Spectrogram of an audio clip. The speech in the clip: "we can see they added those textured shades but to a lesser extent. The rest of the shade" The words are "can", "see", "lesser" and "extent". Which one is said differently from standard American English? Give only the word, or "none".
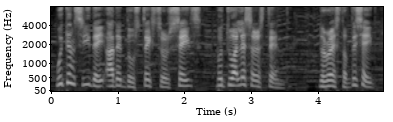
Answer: extent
